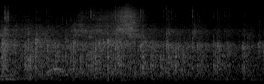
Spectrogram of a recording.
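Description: Steady applause for the musicians from an audience at a talk series, a dense wash of clapping that holds level and tapers slightly at the end.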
